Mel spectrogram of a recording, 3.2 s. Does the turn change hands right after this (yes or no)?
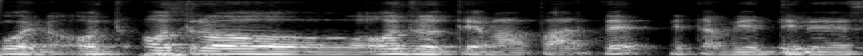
no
